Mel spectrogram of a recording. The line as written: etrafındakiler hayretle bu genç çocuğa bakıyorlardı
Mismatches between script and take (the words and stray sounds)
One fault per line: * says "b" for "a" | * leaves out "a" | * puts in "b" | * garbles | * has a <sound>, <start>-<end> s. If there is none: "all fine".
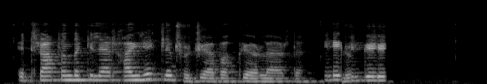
* leaves out "bu genç"
* garbles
